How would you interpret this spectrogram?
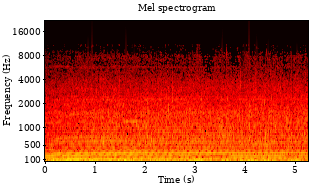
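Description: A shared wooden passenger boat motors along the Amazon River toward Santa Clara del Ojeal, its engine a steady, low, droning hum layered with a constant wash of wind and water noise. No one speaks.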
